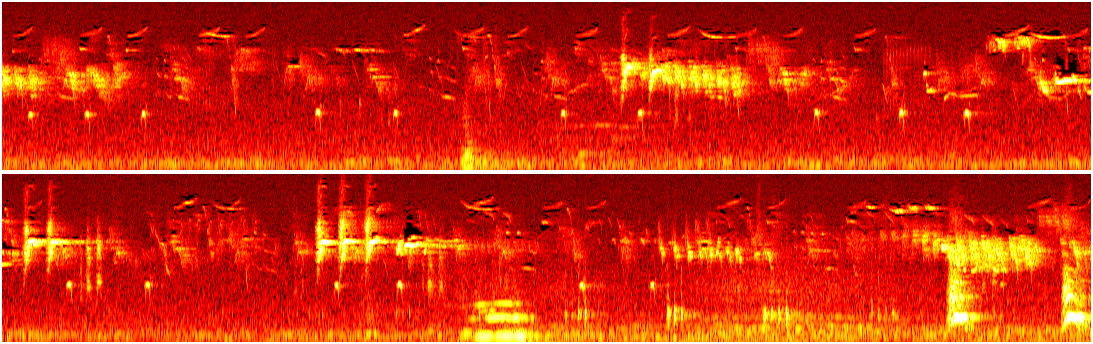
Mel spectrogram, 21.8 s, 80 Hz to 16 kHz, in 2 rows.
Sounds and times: birds 0:00.0 - 0:21.7
cow 0:15.5 - 0:16.8
sheepdog 0:20.3 - 0:20.8
sheepdog 0:21.5 - 0:21.7

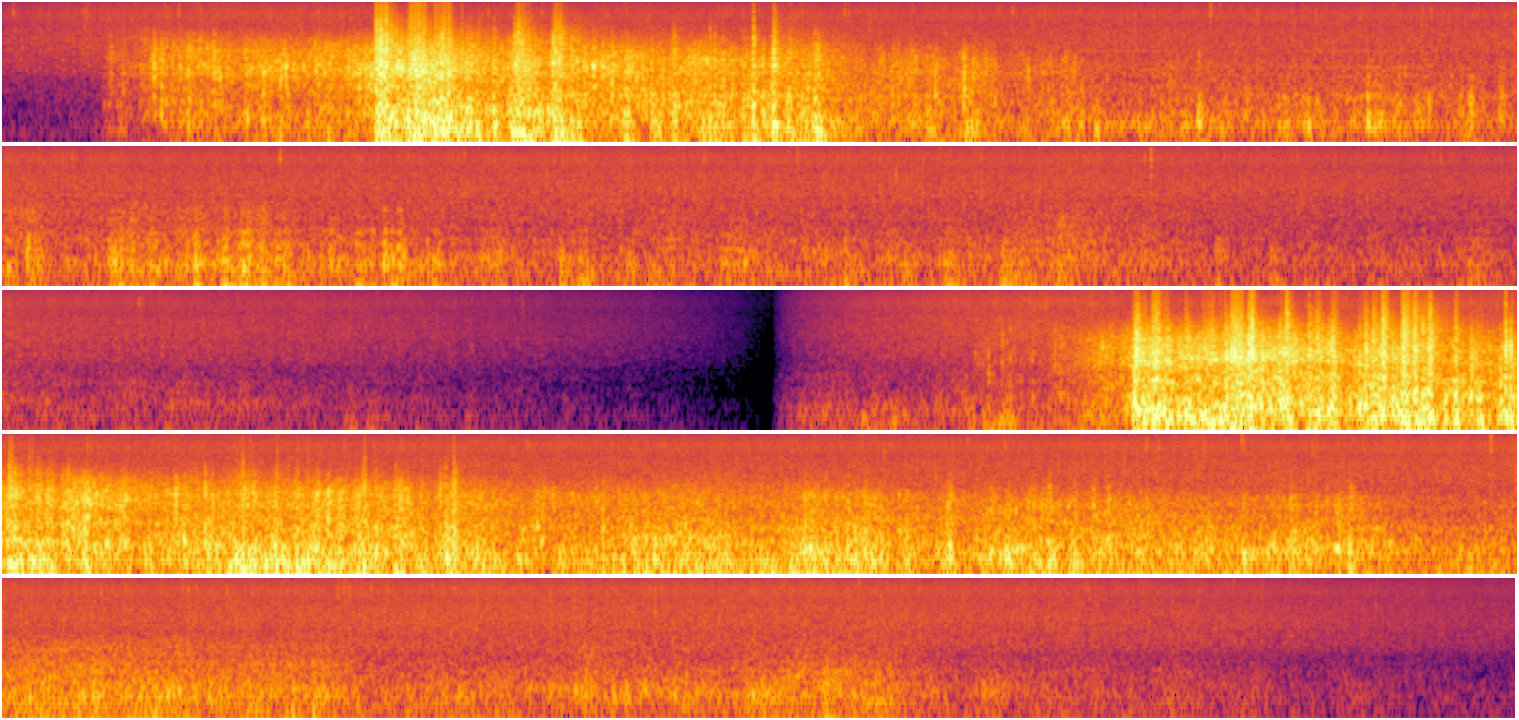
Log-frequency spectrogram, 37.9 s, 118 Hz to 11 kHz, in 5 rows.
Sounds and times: Big Thunder Crashes 0:00.5 - 0:06.9
Big Thunder Crashes 0:20.0 - 0:32.0

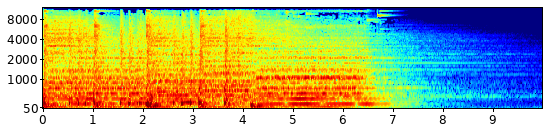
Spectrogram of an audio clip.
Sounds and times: orchestral jingle win sound 0:00.0 - 0:07.5

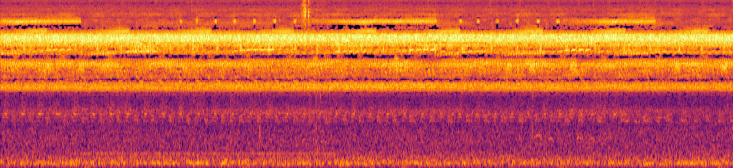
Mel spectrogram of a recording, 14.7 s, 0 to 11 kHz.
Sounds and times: Cicades 0:00.0 - 0:14.6

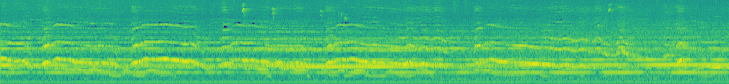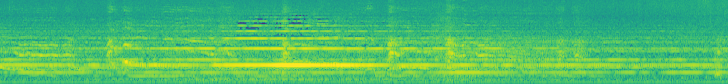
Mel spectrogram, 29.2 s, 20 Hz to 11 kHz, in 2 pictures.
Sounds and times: Church bells 0:00.0 - 0:29.1
Civil Defense Tornado Sirens 0:00.0 - 0:29.1
dogs in the neighborhood begin to howl and bark 0:00.0 - 0:29.1
Birds are chirping 0:00.1 - 0:10.4
Birds are chirping 0:11.4 - 0:14.3

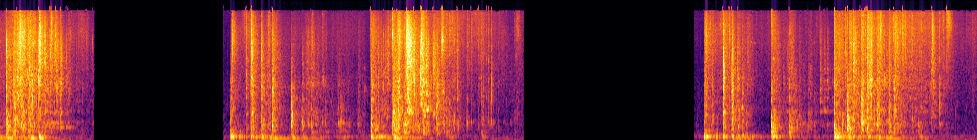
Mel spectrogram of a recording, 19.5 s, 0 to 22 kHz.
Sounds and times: trash can plastic bin kick over angrily 0:00.0 - 0:01.6
gritty garbage fall out 0:00.0 - 0:01.9
trash can plastic bin kick over angrily 0:04.5 - 0:09.4
gritty garbage fall out 0:04.6 - 0:10.0
trash can plastic bin kick over angrily 0:14.0 - 0:18.9
gritty garbage fall out 0:14.0 - 0:19.2

